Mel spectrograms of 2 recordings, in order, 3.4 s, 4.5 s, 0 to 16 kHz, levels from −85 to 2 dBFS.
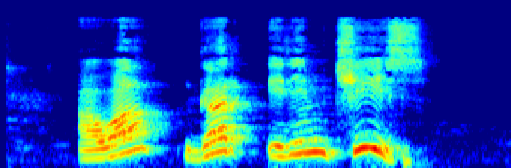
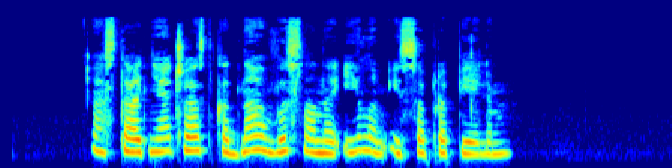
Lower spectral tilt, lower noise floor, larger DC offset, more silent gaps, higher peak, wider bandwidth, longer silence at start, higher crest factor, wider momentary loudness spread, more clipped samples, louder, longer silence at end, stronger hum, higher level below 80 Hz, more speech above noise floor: first, -4.5 dB/octave vs -2.5 dB/octave; about the same, -73 dBFS vs -75 dBFS; neither; neither; first, -4 dBFS vs -8 dBFS; about the same, 11.5 kHz vs 11.5 kHz; about the same, 0.5 s vs 0.6 s; about the same, 18 dB vs 20 dB; first, 14 LU vs 7 LU; neither; first, -20 LUFS vs -27 LUFS; second, 0.65 s vs 1.1 s; neither; first, -58 dBFS vs -80 dBFS; first, 54 dB vs 49 dB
